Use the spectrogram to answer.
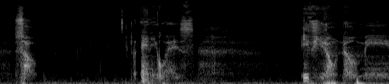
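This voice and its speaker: A man whispers with an American accent. Noticeable background noise runs behind him. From Ohio, USA. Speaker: ASMR creator. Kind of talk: casual talk to camera.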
